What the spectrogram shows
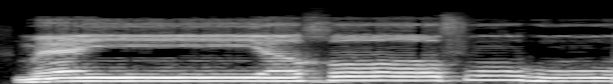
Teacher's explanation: nun mati bertemu huruf ya, idgham ma'al gunnah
